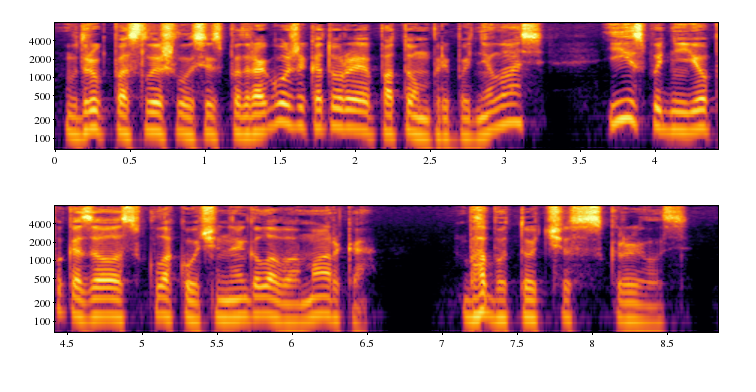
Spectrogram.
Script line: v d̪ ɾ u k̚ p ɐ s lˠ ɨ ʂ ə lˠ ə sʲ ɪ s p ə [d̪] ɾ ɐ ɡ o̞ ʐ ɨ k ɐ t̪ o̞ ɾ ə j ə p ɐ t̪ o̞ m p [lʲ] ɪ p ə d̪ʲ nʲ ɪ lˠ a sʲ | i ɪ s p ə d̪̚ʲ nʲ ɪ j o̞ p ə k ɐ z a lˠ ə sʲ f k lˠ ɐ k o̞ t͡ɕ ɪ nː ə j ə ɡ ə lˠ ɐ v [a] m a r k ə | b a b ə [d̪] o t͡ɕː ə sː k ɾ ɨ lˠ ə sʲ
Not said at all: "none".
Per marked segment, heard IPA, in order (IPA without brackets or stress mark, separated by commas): d̪, ɾʲ, a, t̪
